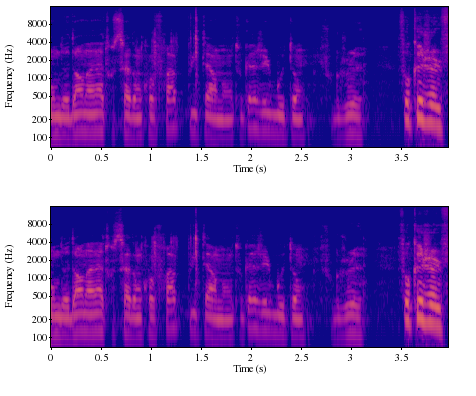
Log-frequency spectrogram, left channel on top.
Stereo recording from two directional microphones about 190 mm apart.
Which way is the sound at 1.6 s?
10° right (ahead or behind).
